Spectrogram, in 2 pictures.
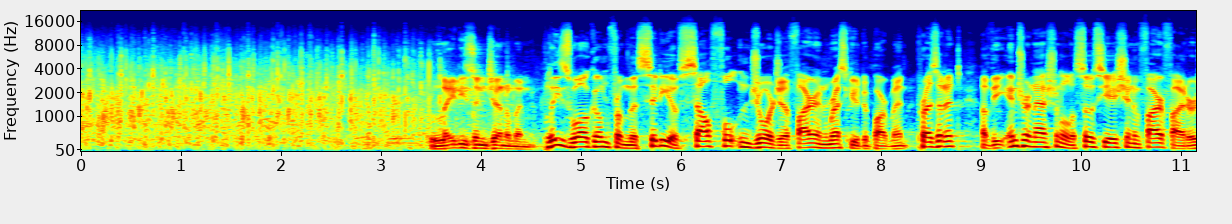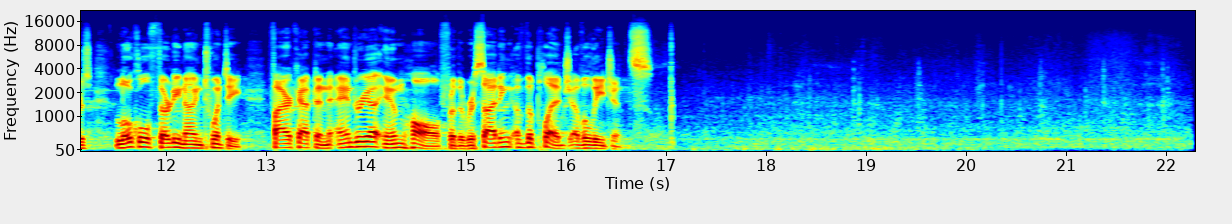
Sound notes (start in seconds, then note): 0.0 applause; 3.2 cheering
